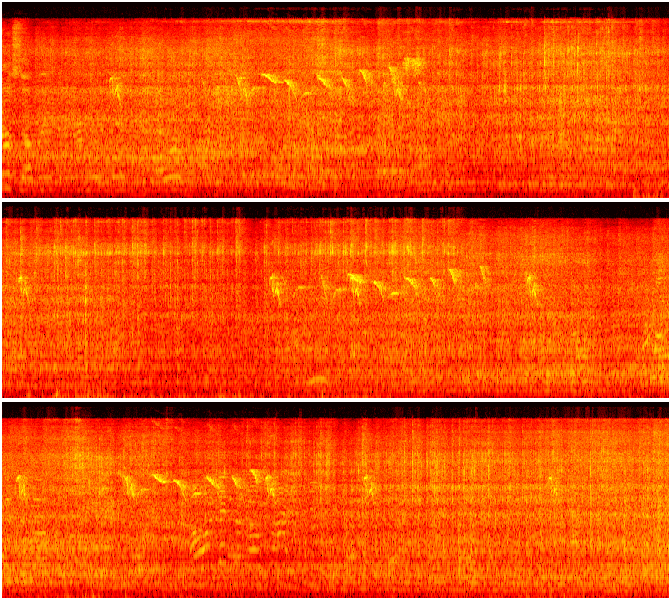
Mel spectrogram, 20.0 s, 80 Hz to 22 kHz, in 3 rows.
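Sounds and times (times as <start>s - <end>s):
birds chirping: 0.0s - 20.0s
steel wheels rolling on pavement: 0.0s - 20.0s.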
